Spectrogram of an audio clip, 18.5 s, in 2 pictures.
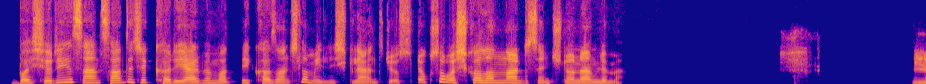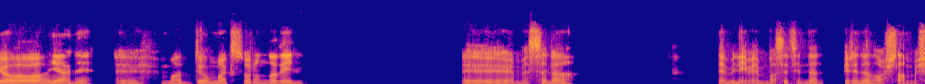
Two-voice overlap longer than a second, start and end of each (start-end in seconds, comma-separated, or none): none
